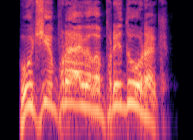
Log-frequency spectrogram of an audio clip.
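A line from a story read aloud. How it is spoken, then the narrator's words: Angry hiss under breath. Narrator (Russian): Илья что-то злобно прошипел себе под нос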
